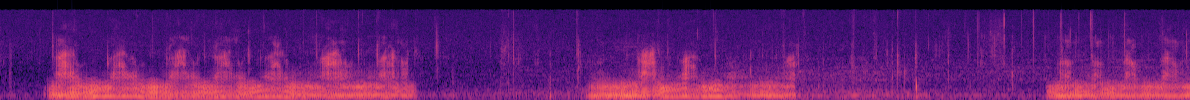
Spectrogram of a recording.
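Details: Domestic cat eating tuna, heard making demonic, grumbling noises: three loud, rasping, low growls of about two to four seconds, with wavering higher overtones, and chewing clicks in the gaps.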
